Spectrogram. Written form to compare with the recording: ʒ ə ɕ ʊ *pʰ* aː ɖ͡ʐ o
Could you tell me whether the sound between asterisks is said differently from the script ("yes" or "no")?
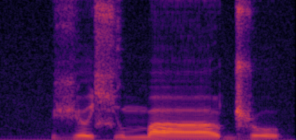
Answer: yes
